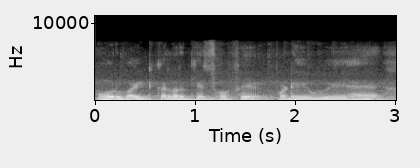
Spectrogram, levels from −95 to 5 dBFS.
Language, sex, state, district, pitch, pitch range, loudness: Hindi, male, Uttar Pradesh, Shamli, 160 Hz, 150-165 Hz, -15 LUFS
